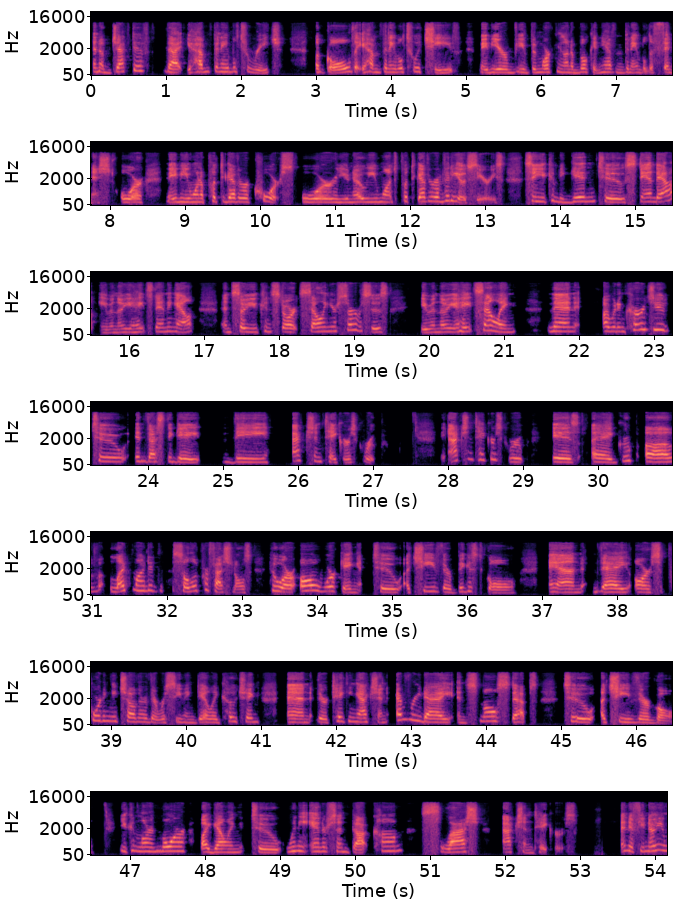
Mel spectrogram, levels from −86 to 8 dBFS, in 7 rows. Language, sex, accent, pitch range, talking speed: English, female, American, 220-300 Hz, 165 wpm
